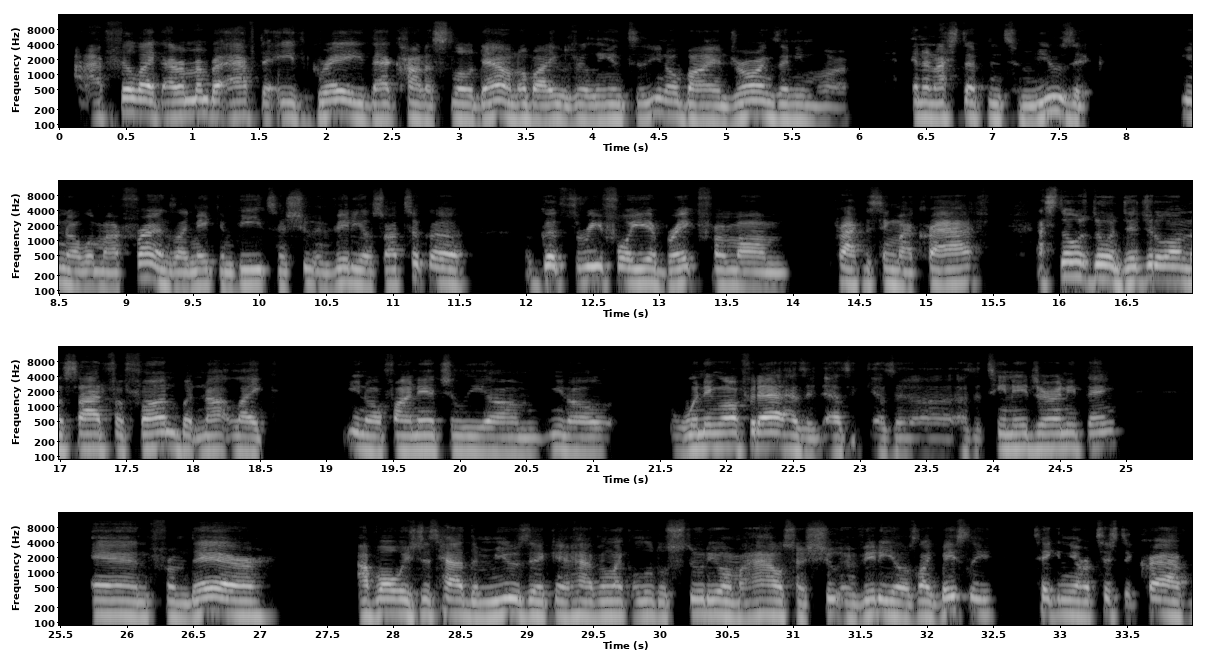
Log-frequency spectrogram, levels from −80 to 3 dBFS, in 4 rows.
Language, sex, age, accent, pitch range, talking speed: English, male, 20-39, American, 125-145 Hz, 205 wpm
